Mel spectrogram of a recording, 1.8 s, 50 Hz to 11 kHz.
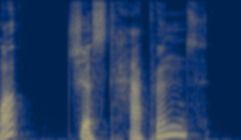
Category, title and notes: Speech > Solo speech
Surprised - What just happened
Vocal, singletake, surprised, Tascam, dialogue, Single-take, Man, voice, FR-AV2, Human, Male, NPC, Mid-20s, oneshot, Video-game, U67, Neumann, confused, talk, Voice-acting, what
